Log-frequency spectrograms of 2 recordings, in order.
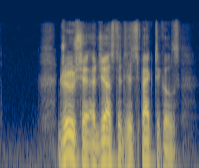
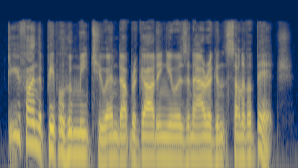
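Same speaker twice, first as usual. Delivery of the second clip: higher-pitched irritated snap; a touch of anger, pitched up; snapped; 6 semitones higher, faster than usual. A narrator's reading. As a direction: snap the question, mildly exasperated. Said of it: "snapped Drusha".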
